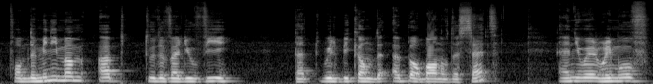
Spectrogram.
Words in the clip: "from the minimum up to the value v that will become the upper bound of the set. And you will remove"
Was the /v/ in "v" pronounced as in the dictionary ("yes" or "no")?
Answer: yes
